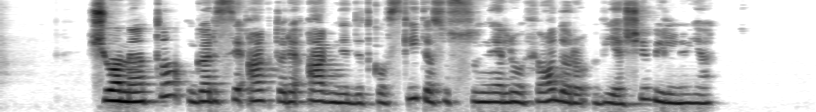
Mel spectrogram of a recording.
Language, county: Lithuanian, Vilnius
